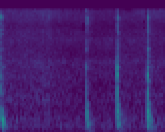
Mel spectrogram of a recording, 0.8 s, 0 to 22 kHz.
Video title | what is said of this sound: UNE SAISON AUX ABEILLES - E10 - "Haussage & Cellulage" | si ça sonne creux c'est que c'est vide si ça sonne plein comme là c'est plein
